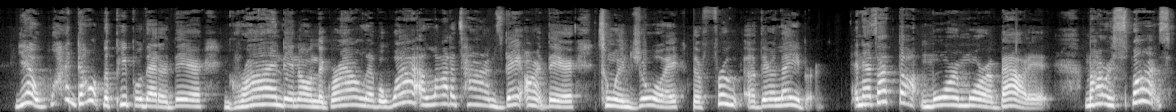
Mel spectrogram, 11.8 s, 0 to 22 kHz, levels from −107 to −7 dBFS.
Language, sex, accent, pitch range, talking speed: English, female, American, 205-275 Hz, 200 wpm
